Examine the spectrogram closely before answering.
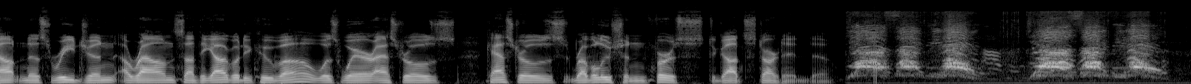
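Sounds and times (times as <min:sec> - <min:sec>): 
speech: 0:00.0 - 0:09.3
children shouting in the streets of Santiago: 0:08.5 - 0:11.7.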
